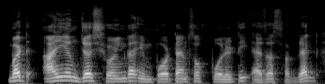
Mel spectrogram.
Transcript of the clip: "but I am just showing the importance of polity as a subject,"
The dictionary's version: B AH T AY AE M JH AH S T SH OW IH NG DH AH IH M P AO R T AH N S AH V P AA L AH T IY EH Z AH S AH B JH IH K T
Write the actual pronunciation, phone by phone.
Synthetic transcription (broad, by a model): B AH T AY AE M JH AH S T SH OW IH NG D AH IH M P AO R T AH N S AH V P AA L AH T IY EH Z AH S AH B JH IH K T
